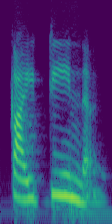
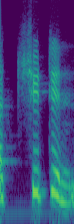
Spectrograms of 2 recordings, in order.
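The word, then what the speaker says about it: chitin: Wall में होता है काइटिन या चिटिन, some people pronounce it एज चिटिन, some people pronounce it एज काइटिन।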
